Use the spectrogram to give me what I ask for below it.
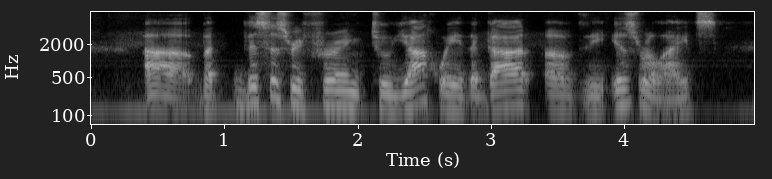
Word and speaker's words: Yahweh: Now, this is pronounced in Hebrew Yahweh. Some people have pronounced it Jehovah. But this is referring to Yahweh, the God of the Israelites, in Exodus, when he delivered them from Egypt.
